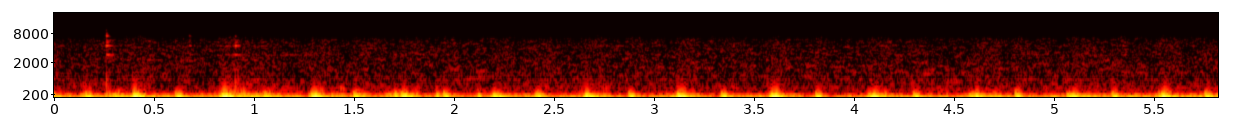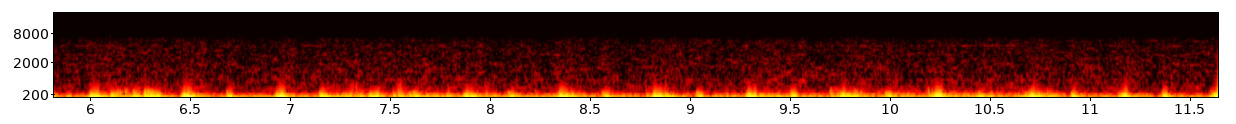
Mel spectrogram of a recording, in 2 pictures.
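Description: Regular low thumping heartbeat, fast at roughly 120 to 130 beats a minute, with paired beats.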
